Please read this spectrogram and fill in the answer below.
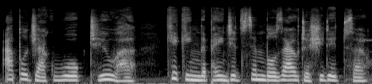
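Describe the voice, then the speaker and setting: A woman reading a dark fanfic aloud in a measured, deliberate storytelling manner. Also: mid-range voice, dry recording, soft background music. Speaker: fanfic reader. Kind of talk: dramatic story narration.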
